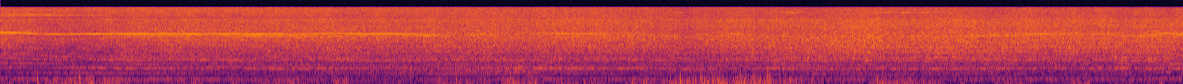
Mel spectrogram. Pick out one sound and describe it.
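A drone's propellers whir and buzz steadily overhead.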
